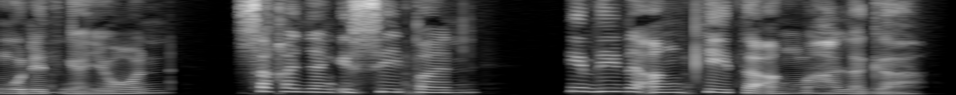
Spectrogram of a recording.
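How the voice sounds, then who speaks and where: A woman narrating a scripted romantic drama story in a measured, sentimental way. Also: lowish voice, very animated, dark tone, no echo, studio quality.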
